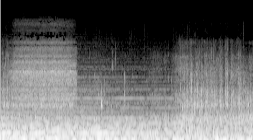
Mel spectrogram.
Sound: breaths in

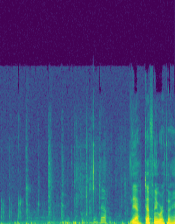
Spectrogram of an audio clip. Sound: audience members applaud

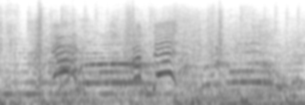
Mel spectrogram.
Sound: cheering

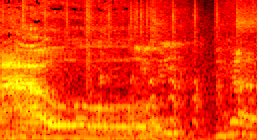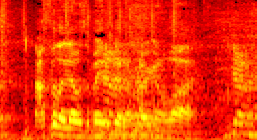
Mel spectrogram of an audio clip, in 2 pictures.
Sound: laugh

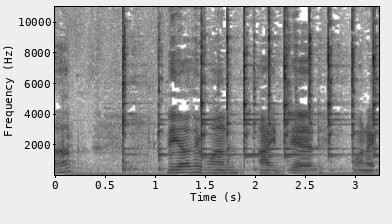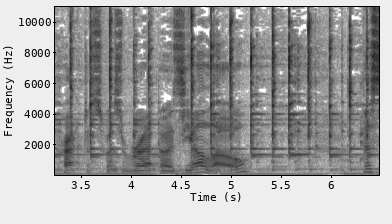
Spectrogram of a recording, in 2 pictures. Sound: spoon clanking against glass

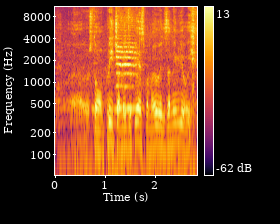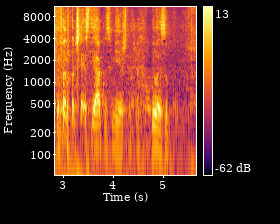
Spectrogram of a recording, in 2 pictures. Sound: laughs

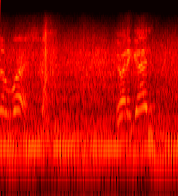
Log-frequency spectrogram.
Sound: switch pops

